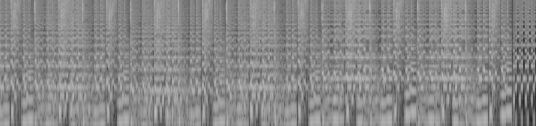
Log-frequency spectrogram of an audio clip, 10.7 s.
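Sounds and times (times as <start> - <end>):
chiptune jam on a MOS 6581R2 sound chip: 0.0 - 10.7.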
